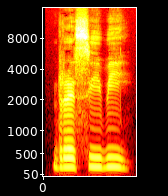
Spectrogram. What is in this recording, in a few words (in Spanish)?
"recibi", spanish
